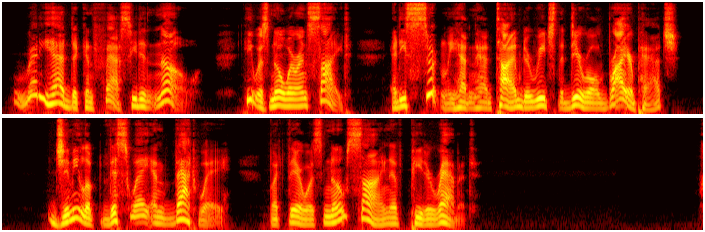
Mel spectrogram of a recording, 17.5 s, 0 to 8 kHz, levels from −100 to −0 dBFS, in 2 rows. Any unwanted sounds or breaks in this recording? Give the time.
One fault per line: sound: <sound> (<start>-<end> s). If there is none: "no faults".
no faults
